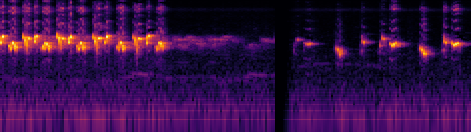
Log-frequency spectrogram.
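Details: Sooty-headed bulbul in 'ropel' song, a lure for prompting other bulbuls to sing: a dense burst of rapid, bubbly chattering notes for under two seconds, then a pause and scattered single chirps and short falling notes.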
